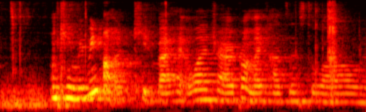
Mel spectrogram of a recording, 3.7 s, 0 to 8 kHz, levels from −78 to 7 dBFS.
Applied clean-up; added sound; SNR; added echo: none; Scissors; 18 dB; reverberation time 1.2 s.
